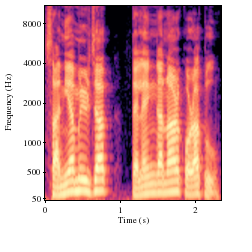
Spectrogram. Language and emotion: Assamese, neutral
